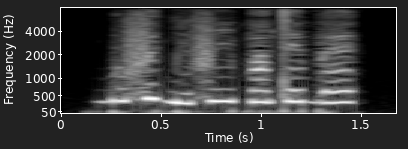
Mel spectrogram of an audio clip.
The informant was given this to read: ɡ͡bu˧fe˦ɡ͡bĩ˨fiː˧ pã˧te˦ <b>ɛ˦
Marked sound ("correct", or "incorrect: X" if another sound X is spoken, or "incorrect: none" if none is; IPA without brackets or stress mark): correct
